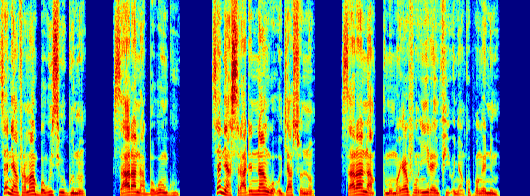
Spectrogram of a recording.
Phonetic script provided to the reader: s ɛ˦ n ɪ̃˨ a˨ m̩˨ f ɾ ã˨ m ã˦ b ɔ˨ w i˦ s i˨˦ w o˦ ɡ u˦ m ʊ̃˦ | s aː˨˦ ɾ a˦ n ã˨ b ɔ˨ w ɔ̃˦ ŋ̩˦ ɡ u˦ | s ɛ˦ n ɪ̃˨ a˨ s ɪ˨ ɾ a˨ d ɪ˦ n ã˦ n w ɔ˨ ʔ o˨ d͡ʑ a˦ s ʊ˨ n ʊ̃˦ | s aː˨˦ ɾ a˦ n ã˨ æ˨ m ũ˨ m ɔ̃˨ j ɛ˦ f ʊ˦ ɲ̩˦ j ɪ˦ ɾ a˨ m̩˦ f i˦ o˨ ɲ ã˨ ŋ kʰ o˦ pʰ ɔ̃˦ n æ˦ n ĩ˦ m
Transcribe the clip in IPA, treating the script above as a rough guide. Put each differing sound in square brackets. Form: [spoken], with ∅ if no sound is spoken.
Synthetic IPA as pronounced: s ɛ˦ n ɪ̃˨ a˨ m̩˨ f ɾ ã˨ m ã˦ b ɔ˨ w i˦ s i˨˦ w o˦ ɡ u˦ [n] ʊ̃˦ | s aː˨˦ ɾ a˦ n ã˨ b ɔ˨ w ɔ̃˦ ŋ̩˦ ɡ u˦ | s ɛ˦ n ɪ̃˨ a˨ s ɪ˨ ɾ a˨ d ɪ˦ n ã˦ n w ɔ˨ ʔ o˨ d͡ʑ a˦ s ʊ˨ n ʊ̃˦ | s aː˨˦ ɾ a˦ n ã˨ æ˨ m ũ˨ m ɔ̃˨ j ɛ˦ f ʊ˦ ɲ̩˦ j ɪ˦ ɾ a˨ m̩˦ f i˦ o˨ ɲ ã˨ ŋ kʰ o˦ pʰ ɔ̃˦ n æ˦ n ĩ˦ m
